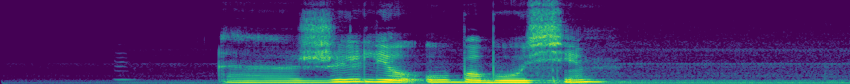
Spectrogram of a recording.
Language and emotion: Russian, neutral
